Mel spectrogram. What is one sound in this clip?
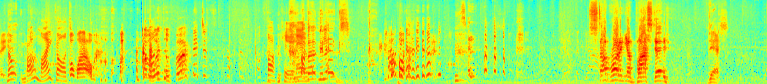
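A young man talks and laughs with animation into a close microphone.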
